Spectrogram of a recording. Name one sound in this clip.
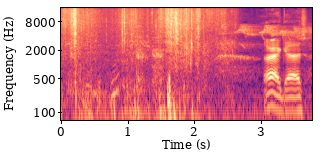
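Leafy clothing rustles as a man walks outdoors.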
